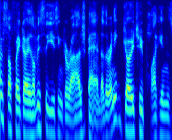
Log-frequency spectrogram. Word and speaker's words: GarageBand: So using GarageBand, as you say, or GarageBand, Patrick will be very happy that you pronounced it correctly, GarageBand.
